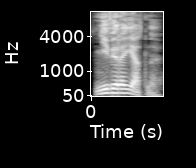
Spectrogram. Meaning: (adverb) unbelievably, incredibly (in a manner one does not believe); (adjective) short neuter singular of невероя́тный (neverojátnyj)
- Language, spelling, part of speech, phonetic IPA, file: Russian, невероятно, adverb / adjective, [nʲɪvʲɪrɐˈjatnə], Ru-невероятно.ogg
